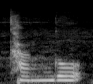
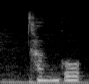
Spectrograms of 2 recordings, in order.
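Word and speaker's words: 看護: is actually also a word okay it's actually pronounced as kango kango okay kango um is a job that is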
